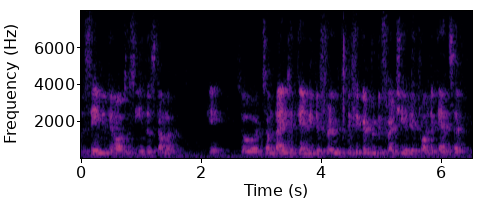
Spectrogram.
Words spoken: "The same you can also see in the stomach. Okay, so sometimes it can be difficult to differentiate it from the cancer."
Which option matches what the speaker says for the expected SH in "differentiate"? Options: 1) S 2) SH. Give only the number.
2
